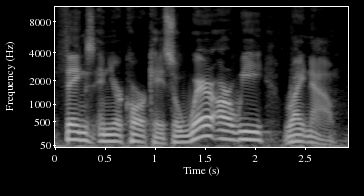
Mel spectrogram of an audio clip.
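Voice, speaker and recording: A man's voice: medium pitch, big pitch swings, moderate pace. A man hosting a live radio interview from a studio, conversational and prompting his guest with questions. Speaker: radio talk show host.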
